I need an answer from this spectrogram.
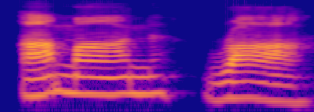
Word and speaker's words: Amon-Ra: taking Amir St Brown how do you say Amar Amad St BR Aman Aman raah St Brown Aman ra the the the sun god Egyptian son God thank you for the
